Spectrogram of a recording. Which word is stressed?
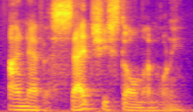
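said. The stress falls on the word said. The speaker only thought or implied it. "but I might have thought it or implied it"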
